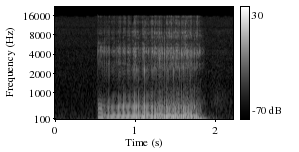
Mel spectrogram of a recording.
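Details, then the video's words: A single long, rough snore from a French bulldog wearing pajamas, buzzing and low for just over a second in a quiet room. "Bulldog in pijamale care sforăie !!! French bulldog snoring!!!"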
